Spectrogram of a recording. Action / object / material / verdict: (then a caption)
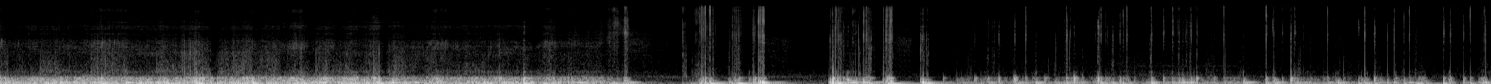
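scrape / metal mesh microphone grille / metal mesh / none. Long nails scratch the metal mesh grille on the head of a black USB condenser microphone, producing a dense, boomy, low-heavy rasping rumble. Around the middle the scratching thins into a few quick bright swipes and a brief near-silence. It then resumes as a steady run of rough strokes with sharp clicky edges.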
